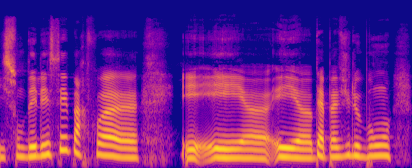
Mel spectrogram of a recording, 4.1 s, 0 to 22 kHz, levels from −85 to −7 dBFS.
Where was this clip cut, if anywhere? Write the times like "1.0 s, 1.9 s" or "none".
3.1 s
